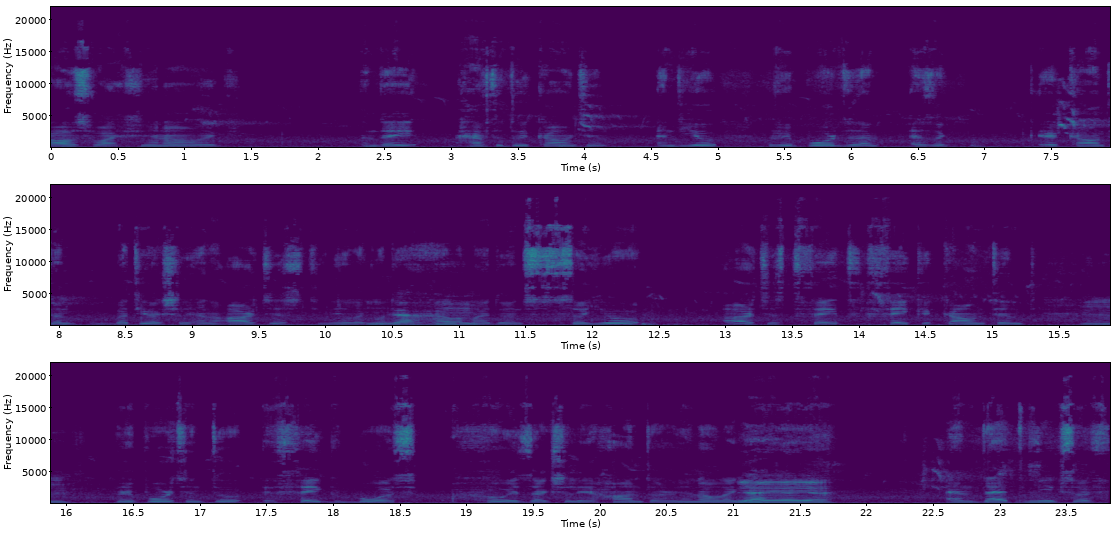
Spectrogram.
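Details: Adult who stutters and who learned stuttering-modification techniques such as cancellation from a speech therapist; stuttering.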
